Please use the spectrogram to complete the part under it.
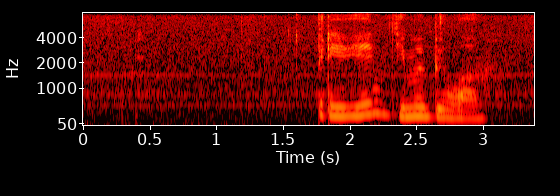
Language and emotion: Russian, neutral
